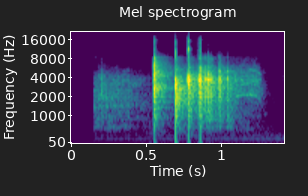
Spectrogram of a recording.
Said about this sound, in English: So roll a 1d6, which is your standard cube dice, and add 2.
